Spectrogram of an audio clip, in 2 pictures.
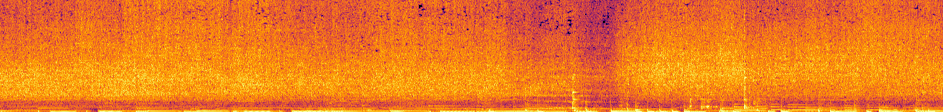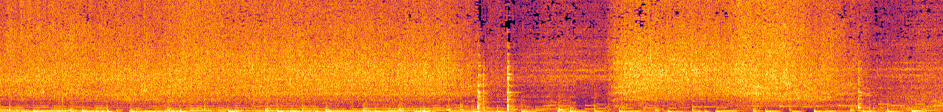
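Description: Chicken breasts sizzling as they fry in a pot, with a few clicks of tongs against the pot as the pieces are turned. The sizzle thins out briefly about nine seconds in and again just past twenty seconds.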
